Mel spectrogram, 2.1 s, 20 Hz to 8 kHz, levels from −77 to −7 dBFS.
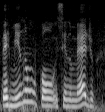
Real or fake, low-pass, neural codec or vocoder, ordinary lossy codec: real; 7.2 kHz; none; none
